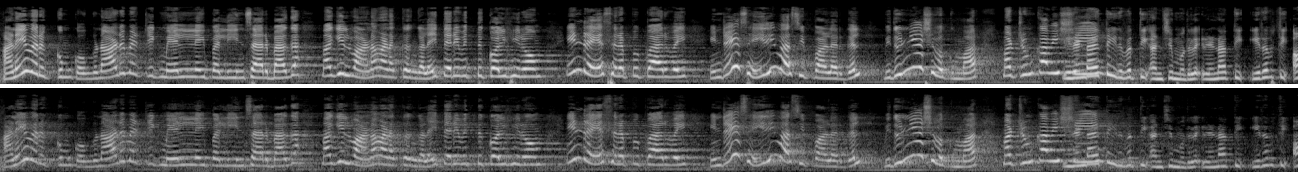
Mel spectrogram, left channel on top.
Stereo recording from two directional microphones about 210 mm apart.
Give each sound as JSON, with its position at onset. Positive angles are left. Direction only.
{"t": 0.0, "sound": "a child's voice", "side_deg": 30}
{"t": 11.4, "sound": "a woman's voice", "side_deg": 50}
